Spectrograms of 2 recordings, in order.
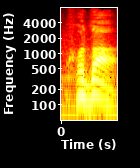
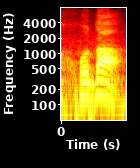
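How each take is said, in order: First: खुदा with a plain kh as in dug; खुदा said with a plain aspirated kh, no nukta; खुदा meaning dug, plain kh. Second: खुदा with a throaty x, as in God; खुदा said with a rasping x sound from the throat; खुदा meaning God, with a throaty x; nukta kh. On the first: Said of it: "खुदा माने खुदा हुआ". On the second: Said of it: "नुक्ता लगा है". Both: Shown as a demonstration.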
